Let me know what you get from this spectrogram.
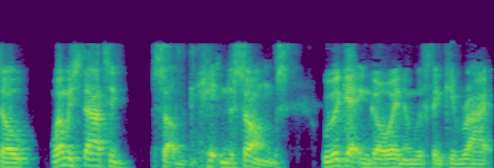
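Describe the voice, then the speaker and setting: The speaker is a man with a regional English accent. His pitch sits fairly low. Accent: broad regional English. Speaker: rock musician. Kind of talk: interview.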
